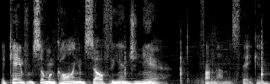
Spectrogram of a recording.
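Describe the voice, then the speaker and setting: A man's voice: medium pitch, huge pitch swings, brisk, a little mellow, slight background noise. A man playing a sardonic, condescending crime boss who speaks with formal politeness in an audio drama. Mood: sardonic, measured. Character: smooth, condescending male gangland crime boss.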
